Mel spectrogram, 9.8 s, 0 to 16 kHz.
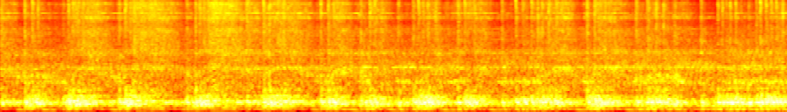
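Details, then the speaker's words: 1989 Honda CR250 two-stroke dirt bike, long sitting, after motor mounts tightened and idle adjusted: revving and blipping with a burbly, uneven, crackly note and heavy smoke; owner suspects too much oil in the tank mix and hopes the crank seals are fine. "seems like the mix is pretty rich though in the tank it's uh smoking quite a bit"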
